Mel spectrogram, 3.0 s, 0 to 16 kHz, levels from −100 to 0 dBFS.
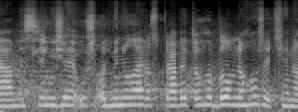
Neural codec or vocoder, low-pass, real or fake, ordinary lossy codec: codec, 44.1 kHz, 7.8 kbps, DAC; 14.4 kHz; fake; Opus, 16 kbps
